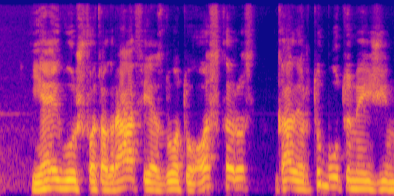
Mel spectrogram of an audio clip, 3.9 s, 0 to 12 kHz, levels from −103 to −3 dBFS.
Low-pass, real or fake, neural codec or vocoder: 10.8 kHz; fake; vocoder, 44.1 kHz, 128 mel bands every 512 samples, BigVGAN v2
